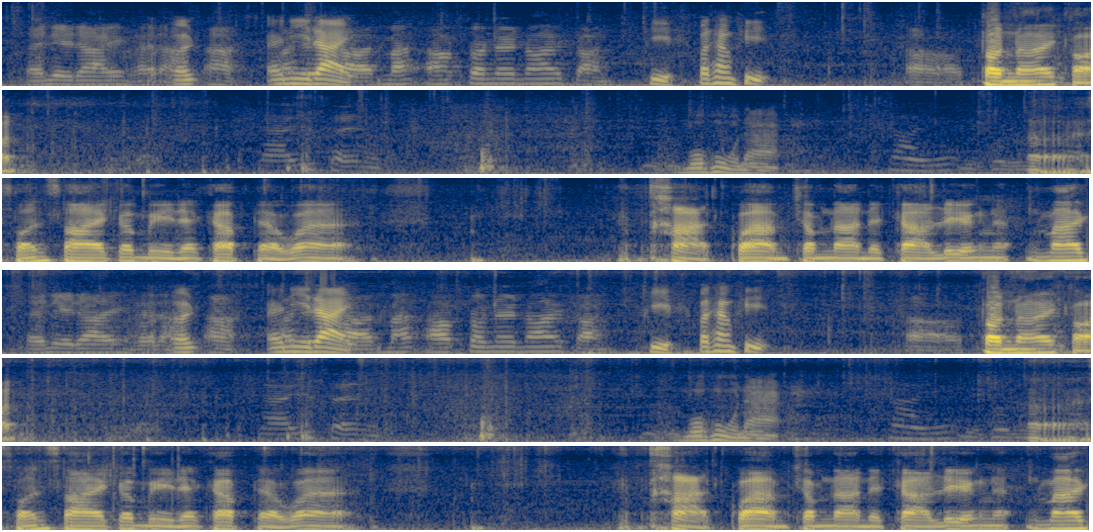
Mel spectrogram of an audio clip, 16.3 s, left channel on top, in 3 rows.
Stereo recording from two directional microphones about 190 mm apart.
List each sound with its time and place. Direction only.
0.2 s speech: 70° left (ahead or behind)
0.9 s speech: centre (ahead or behind)
2.3 s speech: 20° left (ahead or behind)
3.2 s speech: centre (ahead or behind)
4.5 s speech: 30° left (ahead or behind)
8.9 s speech: 15° right (ahead or behind)
10.6 s speech: 25° left (ahead or behind)
13.9 s a sound: 20° left (ahead or behind)
14.5 s speech: 20° left (ahead or behind)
